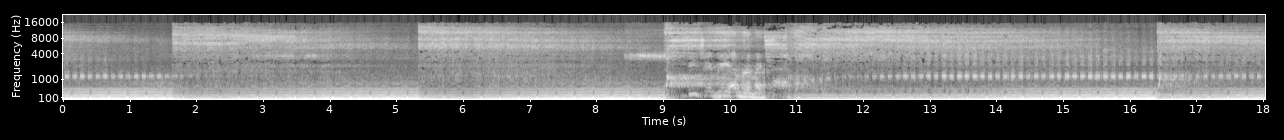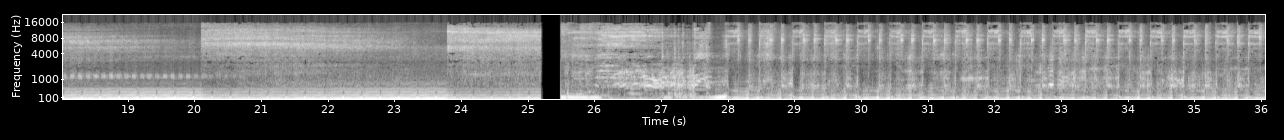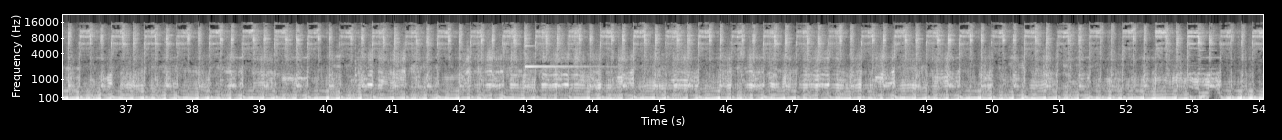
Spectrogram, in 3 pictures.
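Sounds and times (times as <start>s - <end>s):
electronic dance music: 0.0s - 22.2s, 25.5s - 54.0s.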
